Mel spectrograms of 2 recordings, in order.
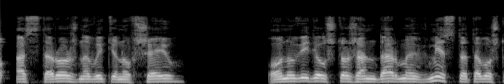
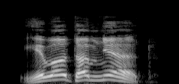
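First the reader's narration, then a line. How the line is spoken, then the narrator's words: Loud shout. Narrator (Russian): унтер-офицер громко крикнул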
